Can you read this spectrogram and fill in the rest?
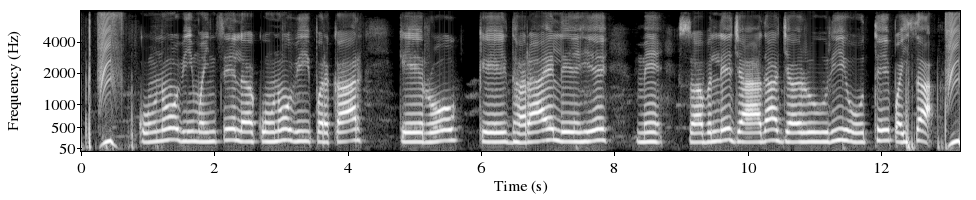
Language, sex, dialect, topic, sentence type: Chhattisgarhi, male, Northern/Bhandar, banking, statement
